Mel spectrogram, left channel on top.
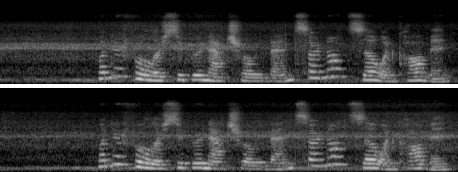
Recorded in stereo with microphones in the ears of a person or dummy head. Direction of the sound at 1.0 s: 15° left (ahead or behind).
